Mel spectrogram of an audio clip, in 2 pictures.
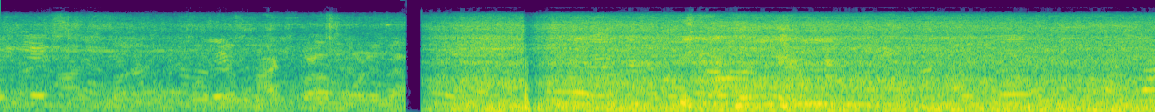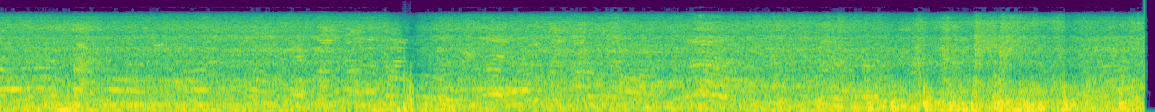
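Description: A train pulls into a station on a trip to Kanchrapara, a steady loud rumble and clattering wheels that fill the scene after a brief cut, with the din of the platform blended into it.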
